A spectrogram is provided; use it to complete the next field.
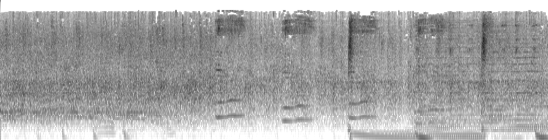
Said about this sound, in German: Vielen Dank, dass ihr heute da wart und beendet diese Folge doch mit einem großen, großen Applaus für meinen heutigen Gast, für Oliver Kalkofe.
